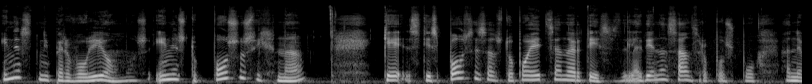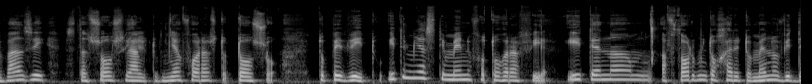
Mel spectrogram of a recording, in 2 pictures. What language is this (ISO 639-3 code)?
ell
